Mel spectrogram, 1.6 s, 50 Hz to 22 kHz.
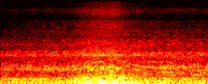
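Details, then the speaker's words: Mazda BT-50 after fixing no-crank no-start, recorded in the engine bay at the front; short firm rev climbing and settling smoothly, no knocks, misses or delay; charging voltage 14 V; normal. "Dito tayo sa harap ng engine tayo mismo engine bay tayo Okay naman yung kanyang andar. Walang problema."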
